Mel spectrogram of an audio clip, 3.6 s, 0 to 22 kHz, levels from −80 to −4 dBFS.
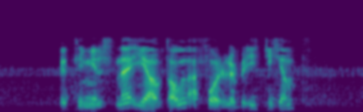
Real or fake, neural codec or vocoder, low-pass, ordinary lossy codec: fake; codec, 16 kHz, 4 kbps, X-Codec, HuBERT features, trained on general audio; 5.4 kHz; MP3, 32 kbps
